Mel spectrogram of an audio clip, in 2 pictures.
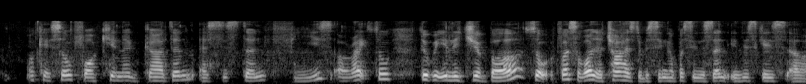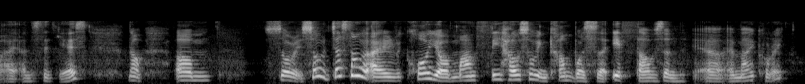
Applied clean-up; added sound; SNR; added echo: neural mask model Resemble Enhance denoiser.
